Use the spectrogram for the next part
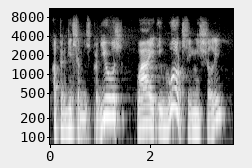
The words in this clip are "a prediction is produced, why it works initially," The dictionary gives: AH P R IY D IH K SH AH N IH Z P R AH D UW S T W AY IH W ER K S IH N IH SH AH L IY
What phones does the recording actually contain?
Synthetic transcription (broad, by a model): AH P IY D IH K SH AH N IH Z P R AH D UW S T W AY IH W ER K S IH N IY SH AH L IY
